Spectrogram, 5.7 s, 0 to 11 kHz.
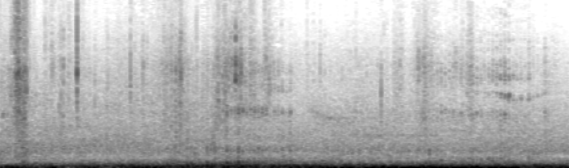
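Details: Stray cats, a repeatedly yawning orange tabby being petted with a brown tabby joining in, recorded on a GoPro HERO8; a deep, steady, buzzing purr rumbles continuously close to the microphone, with light rustling of fur and handling.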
